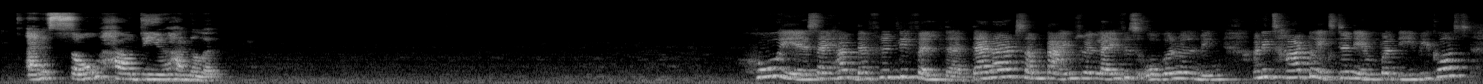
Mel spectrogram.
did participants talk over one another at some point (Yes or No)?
No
